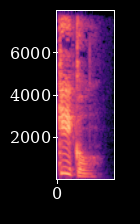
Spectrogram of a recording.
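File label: "giggle", British English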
